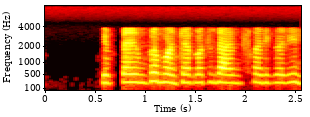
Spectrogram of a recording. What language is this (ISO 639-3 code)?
ori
